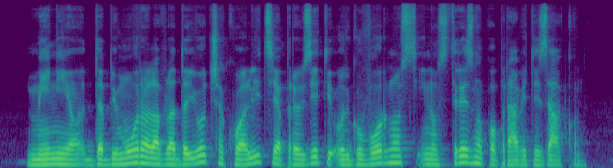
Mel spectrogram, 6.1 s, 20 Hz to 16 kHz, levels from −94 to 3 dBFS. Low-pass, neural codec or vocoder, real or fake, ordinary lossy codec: 14.4 kHz; codec, 44.1 kHz, 7.8 kbps, DAC; fake; none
